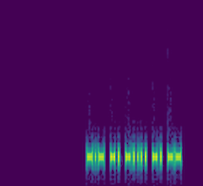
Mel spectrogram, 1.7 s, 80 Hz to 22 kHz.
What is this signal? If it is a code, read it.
Morse code, heard as a keyed tone, about 72 wpm, 690 Hz. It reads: KN6NM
